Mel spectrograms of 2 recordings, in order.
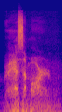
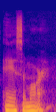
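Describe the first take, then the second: First: It is said in a lower whisper. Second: It is said in a normal voice.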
